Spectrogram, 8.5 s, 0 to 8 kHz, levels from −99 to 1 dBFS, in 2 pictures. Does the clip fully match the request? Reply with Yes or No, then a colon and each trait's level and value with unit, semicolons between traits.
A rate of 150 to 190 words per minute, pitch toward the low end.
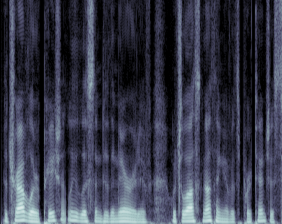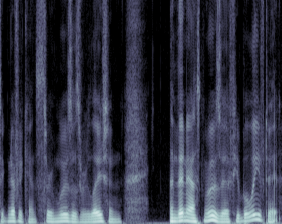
Yes: average, 175 wpm; low, 110 Hz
